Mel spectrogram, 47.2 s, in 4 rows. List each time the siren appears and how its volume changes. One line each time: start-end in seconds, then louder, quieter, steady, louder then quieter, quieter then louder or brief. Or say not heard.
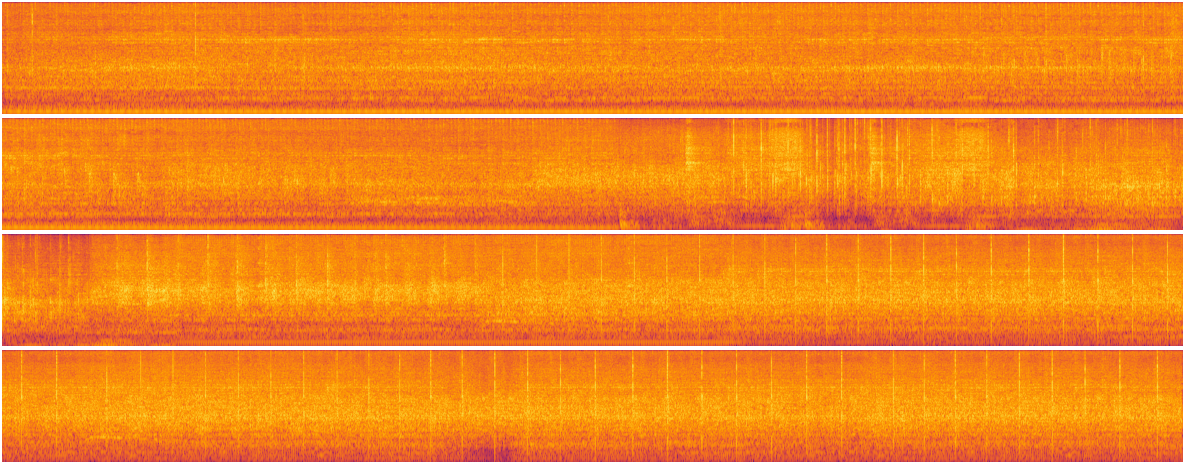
not heard.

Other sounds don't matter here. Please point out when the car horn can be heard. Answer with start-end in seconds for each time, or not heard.
not heard.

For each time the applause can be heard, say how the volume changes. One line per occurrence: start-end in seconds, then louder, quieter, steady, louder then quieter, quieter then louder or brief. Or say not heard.
0.0-47.2 louder.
